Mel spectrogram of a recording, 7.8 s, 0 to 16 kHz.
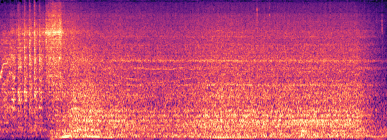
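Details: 1992.5 Ford Mustang 5.0 LX start after starter solenoid relay and battery replacement: quick, even cranking for about a second, then a clean catch into a steady, smooth idle; healthy start.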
